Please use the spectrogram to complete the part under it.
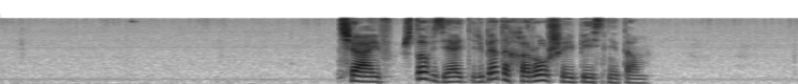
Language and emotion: Russian, positive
